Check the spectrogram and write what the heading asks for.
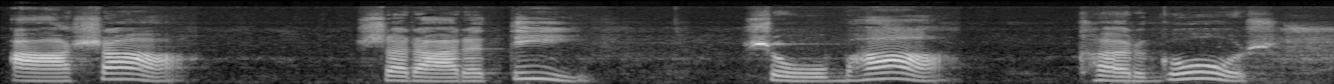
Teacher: तालव्य श, जब श का उच्चारण करते हैं तब जीभ तालु का स्पर्श करती है और इस श को तालव्य स कहते हैं।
